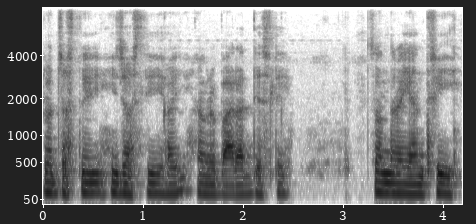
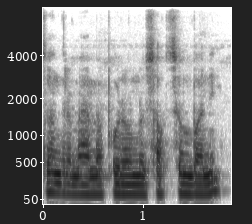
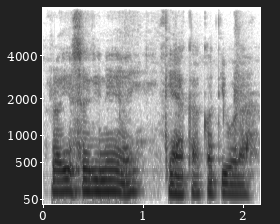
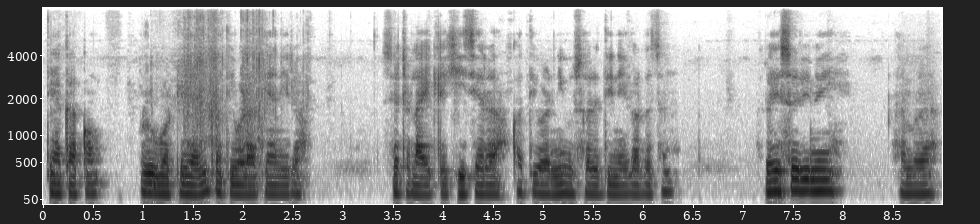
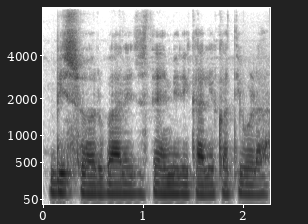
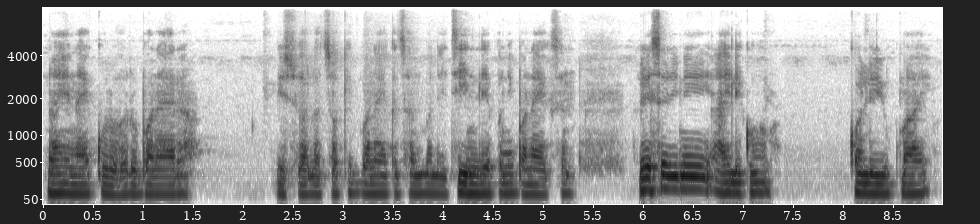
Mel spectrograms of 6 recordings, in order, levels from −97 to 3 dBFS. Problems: background sounds at intervals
